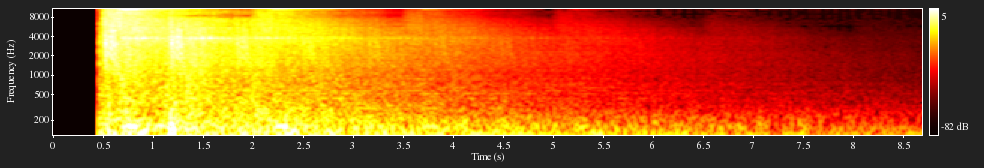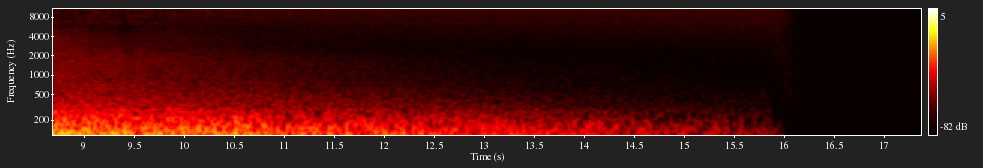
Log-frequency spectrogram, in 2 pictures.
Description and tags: double-explosion bright & dark
An bright explosion followed by a deep, reverberating impact.
Made using my other sounds:
additive, bang, echo, enormous, explode, explosion, foley, gigantic, hit, huge, impact, request, sfx, sound, unearthly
